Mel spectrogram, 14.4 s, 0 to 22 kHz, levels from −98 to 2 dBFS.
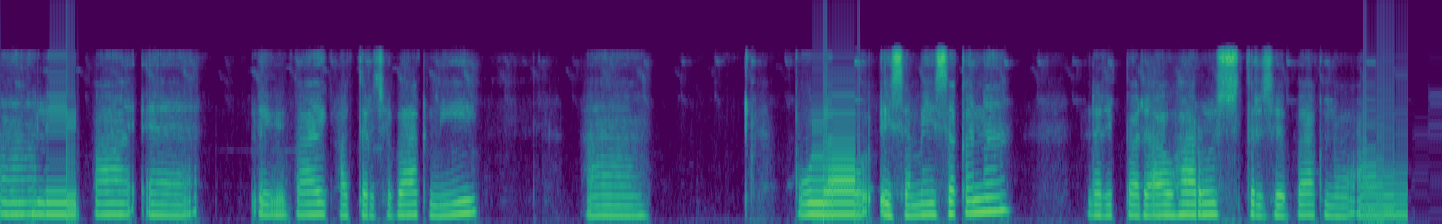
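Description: The whole clip sounds muffled and hoarse with nothing above 8 kHz, likely Opus compression dropping into its speech mode at a low rate, around 12 kbps. At 0.50–0.80 s, 8.13–8.59 s and 13.63 s to the end, there's a rigid metallic buzz near 67 Hz, likely robotic sound from repeated short buffers of about 15 ms looping while the real audio is skipped.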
